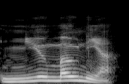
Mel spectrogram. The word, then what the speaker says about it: pneumonia: and the last one pneumonia pneumonia pneumonia exactly the same stress pattern as psychology pneumonia four syllables pneumonia all these are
